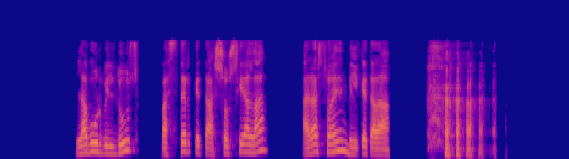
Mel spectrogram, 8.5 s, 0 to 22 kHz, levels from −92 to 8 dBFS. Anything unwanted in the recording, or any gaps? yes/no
yes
